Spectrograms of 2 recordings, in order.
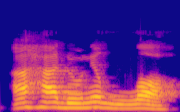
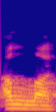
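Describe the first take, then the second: First: The l is thin and joined to the preceding word. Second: The l is thick and begins with a glottal stop. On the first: The first verse is joined to the next one. "maka tidak dibaca tebal. ... Tapi dibacanya tipis" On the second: The reading stops after the first verse. "Allah dengan hamzah"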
